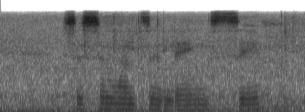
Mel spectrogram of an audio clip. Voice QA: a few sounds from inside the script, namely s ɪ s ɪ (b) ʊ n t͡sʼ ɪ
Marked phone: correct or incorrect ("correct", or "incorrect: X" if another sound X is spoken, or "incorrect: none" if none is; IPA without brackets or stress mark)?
incorrect: m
